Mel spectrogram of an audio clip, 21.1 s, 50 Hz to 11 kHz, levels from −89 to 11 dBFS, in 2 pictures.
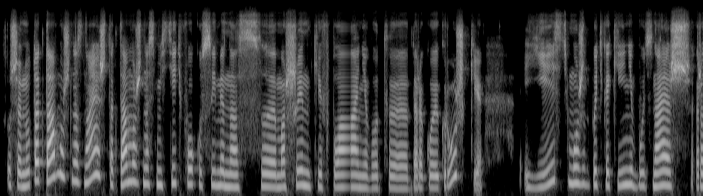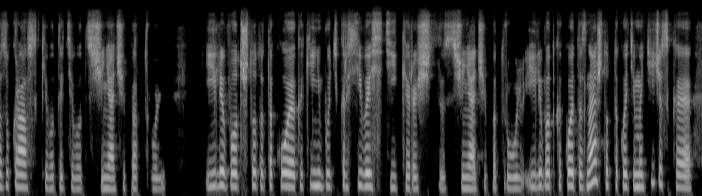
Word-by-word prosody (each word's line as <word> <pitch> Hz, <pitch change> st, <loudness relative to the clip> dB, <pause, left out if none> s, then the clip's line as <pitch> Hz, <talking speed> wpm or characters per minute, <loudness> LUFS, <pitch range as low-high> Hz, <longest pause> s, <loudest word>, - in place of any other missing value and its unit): Слушай, 235 Hz, -3 st, +1 dB
ну 220 Hz, +2 st, 0 dB
тогда 315 Hz, +6 st, +5 dB
можно 375 Hz, -7 st, -1 dB
знаешь, 335 Hz, +8 st, +3 dB
тогда 250 Hz, -1 st, +2 dB
можно 285 Hz, -2 st, +2 dB
сместить 255 Hz, +1 st, -3 dB
фокус 250 Hz, -3 st, +1 dB
именно 225 Hz, -3 st, 0 dB
с 210 Hz, +1 st, 0 dB
машинки 215 Hz, +1 st, 0 dB
в 205 Hz, -, -15 dB
плане, 205 Hz, -1 st, 0 dB
вот, 190 Hz, +1 st, -9 dB
э, 185 Hz, -1 st, -3 dB
дорогой 195 Hz, +2 st, -3 dB
игрушки. 225 Hz, -, -2 dB, 0.6 s
Есть 210 Hz, +11 st, -4 dB
может 265 Hz, -2 st, +1 dB
быть 245 Hz, 0 st, -4 dB
какие-нибудь, 225 Hz, -1 st, -3 dB
знаешь, 230 Hz, +1 st, +6 dB
разукраски, 205 Hz, -1 st, -1 dB
вот 185 Hz, 0 st, -11 dB
эти 185 Hz, 0 st, -8 dB
вот 180 Hz, 0 st, -11 dB
"Щенячий 185 Hz, +2 st, +1 dB
патруль", 180 Hz, 0 st, -10 dB, 0.6 s
или 225 Hz, +2 st, +1 dB
вот 215 Hz, -1 st, +1 dB
что-то 225 Hz, -1 st, +2 dB
такое, 215 Hz, 0 st, +1 dB
какие-нибудь 225 Hz, 0 st, -4 dB
красивые 220 Hz, 0 st, 0 dB
стикеры 195 Hz, -3 st, -2 dB
щ -, -, +4 dB, 0.2 s
"Щенячий 185 Hz, 0 st, +1 dB
патруль", 185 Hz, -1 st, -8 dB
или 210 Hz, +1 st, -4 dB
вот 220 Hz, -1 st, -2 dB
какое-то, 225 Hz, -1 st, -1 dB
знаешь, 265 Hz, +9 st, +4 dB
что-то 235 Hz, -7 st, +1 dB
такое 215 Hz, -1 st, -3 dB
тематическое, 210 Hz, -, -1 dB
220 Hz, 130 wpm, -24 LUFS, 200-245 Hz, 0.6 s, знаешь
